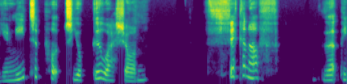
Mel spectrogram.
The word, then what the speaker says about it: gouache: and the correct way of pronouncing it is gash. It is spelled it looks like it's gash. And I have to say I say gash.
